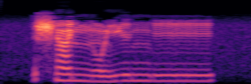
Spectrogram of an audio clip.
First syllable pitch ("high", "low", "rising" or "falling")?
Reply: high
